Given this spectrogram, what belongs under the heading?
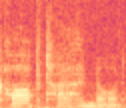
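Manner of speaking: "half Time Lord" whispered, soft and slow. Acted. Repeating the hybrid idea.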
